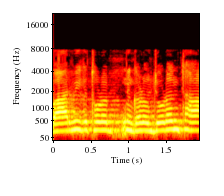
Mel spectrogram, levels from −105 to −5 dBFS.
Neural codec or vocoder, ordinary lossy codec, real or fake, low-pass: none; none; real; none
